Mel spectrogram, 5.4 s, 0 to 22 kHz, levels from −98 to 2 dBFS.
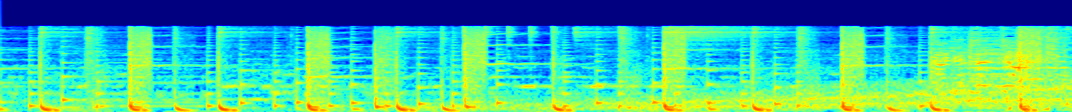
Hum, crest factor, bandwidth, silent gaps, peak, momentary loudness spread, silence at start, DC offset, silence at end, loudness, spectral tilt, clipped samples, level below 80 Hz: none; 22 dB; 8.8 kHz; none; -2 dBFS; 5 LU; 0 s; under 0.1%; 0 s; -24 LUFS; -4.5 dB/octave; under 0.1%; -36 dBFS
